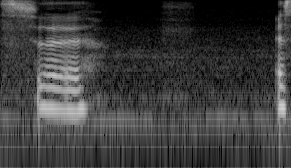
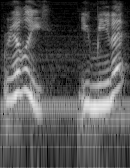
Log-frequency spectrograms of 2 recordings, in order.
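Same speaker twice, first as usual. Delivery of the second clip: higher, eager questioning; hopeful surprise; 6 semitones higher than usual. Acted. Partner hearing the wish to be closer, hopeful surprise. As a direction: react with surprised hope. Acted hopeful reply to confession.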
